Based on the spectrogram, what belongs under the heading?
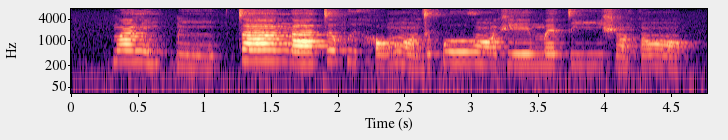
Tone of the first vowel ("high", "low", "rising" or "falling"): high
